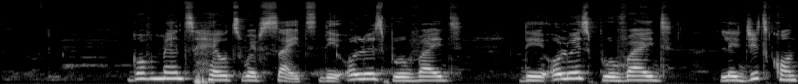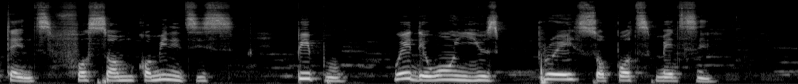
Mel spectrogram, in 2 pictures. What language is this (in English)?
Nigerian Pidgin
